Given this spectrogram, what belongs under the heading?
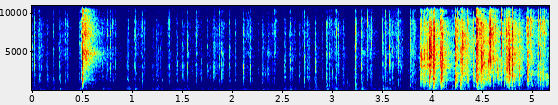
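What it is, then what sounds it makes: Plastic water bottle being crinkled. Fingertips squeeze and crinkle the ridged thin walls of a clear plastic water bottle with a label and white cap, partly filled and held in both hands. Soft, bright plastic crackles tick along quietly, with one sharp crinkle early on. The crinkling then bursts into a louder, dense run of crackles for the last second or so.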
